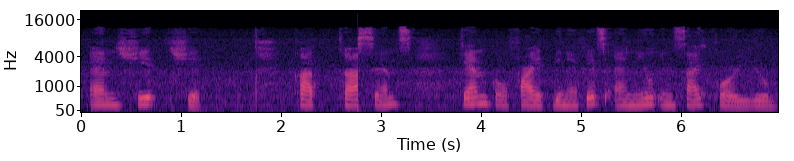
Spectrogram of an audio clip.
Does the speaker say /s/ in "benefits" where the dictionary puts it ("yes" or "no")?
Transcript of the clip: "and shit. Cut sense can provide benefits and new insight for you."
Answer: yes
